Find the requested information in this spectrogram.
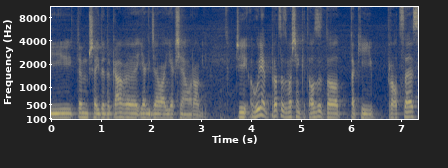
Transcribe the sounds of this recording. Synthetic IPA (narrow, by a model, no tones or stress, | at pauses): it̪ɘmpʂɛjd̪ɛd̪ɔkavɘjaɡd͡ʑawaijakɕɛjɔ̃w̃ɾɔbʲḭ | t͡ʂɘlʲiʔɔɡulʲɲɛpɾɔt̪sɛzvwaɕɲɛkɛt̪ɔzɘt̪ɔt̪akʲi | pɾɔt̪sɛs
